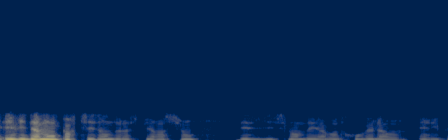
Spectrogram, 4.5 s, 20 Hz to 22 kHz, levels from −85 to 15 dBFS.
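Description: From start to finish, the speech carries Opus voice compression at a heavy level. The codec runs in its SILK speech mode at narrowband. Nothing reaches above about 4.3 kHz, so the sound is muffled and boxy, like a phone line. The excitation is coded coarsely. That makes the voice hoarse and slightly robotic. The damage points to a very low rate, around 8 kbps, coded in 20 ms frames.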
